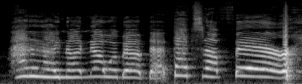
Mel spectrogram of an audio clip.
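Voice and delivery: hammed-up indignant husband; mock outrage. Wife imitating husband amazed by the trick, laughing mock outrage. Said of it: "He's just like".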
